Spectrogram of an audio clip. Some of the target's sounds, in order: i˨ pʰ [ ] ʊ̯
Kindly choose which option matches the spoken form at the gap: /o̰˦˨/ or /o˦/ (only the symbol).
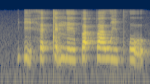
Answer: o̰˦˨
